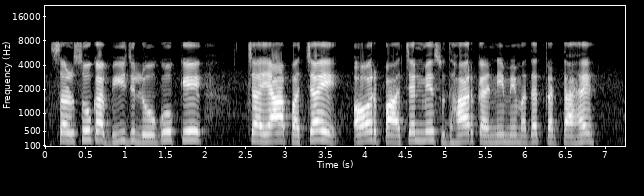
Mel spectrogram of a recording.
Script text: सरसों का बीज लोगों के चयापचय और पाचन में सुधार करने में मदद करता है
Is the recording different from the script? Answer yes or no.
no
